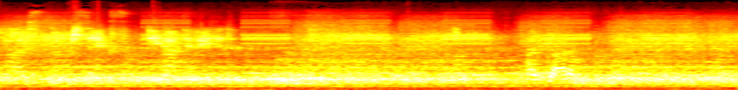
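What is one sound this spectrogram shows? A mechanical engine roars steadily.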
